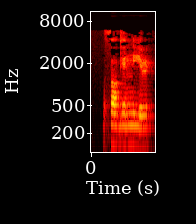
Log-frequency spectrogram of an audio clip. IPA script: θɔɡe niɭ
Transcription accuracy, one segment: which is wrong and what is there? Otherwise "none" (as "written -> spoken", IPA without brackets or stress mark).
none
